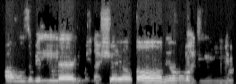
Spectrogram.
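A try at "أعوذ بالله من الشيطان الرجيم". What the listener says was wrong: Jangan a'udzu. Ya, jangan diseret bacanya.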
